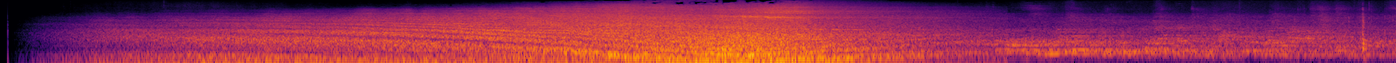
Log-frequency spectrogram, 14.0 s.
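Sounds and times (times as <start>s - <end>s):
airplane passing overhead: 0.4s - 10.9s.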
